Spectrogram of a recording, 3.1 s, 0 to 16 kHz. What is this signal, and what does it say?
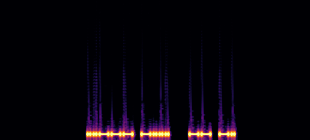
Morse code, heard as a keyed tone, about 40 wpm, 700 Hz. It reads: 2B MN
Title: Field Day Exchanges - 40wpm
